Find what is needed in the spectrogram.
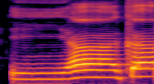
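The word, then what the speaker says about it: إياك: I di sini terdapat tasdid. Jadi kita tahan sebentar membacanya. Iyyaka. Kemudian pada ya terdapat tasdid dan juga di depannya ada alif. Jadi panjang 2 harokat.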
